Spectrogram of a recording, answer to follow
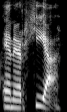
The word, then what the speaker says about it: energía: The next one is la energía. La energía. Energía. So this sound, it makes an H sound, okay? Like he.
